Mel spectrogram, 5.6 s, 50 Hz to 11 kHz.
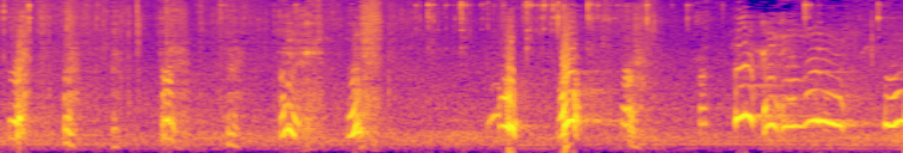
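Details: Happy the dog with a stick, 2012: a string of short, clipped barks and yips, then drawn-out, bending whimpers toward the end.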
